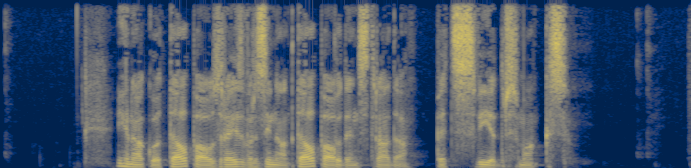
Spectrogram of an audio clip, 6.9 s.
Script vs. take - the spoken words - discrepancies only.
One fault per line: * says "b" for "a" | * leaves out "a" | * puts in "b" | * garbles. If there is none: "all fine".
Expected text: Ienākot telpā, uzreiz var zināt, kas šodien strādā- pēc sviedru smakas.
* says "telpā" for "kas"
